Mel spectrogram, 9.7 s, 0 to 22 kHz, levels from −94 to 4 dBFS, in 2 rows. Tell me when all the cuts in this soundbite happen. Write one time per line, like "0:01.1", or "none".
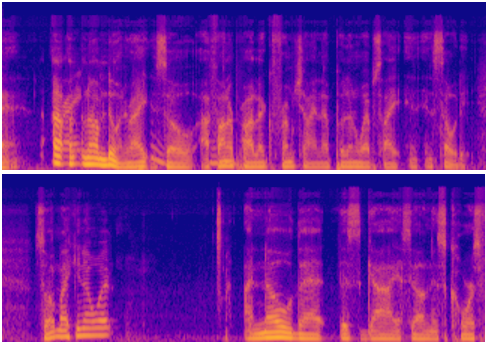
0:01.5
